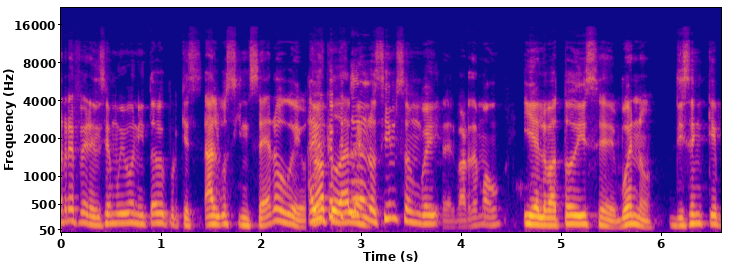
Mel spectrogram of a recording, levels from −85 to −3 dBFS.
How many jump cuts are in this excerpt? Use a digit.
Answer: 2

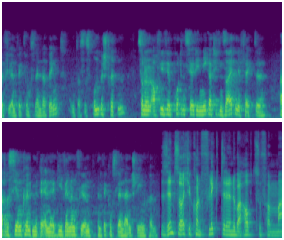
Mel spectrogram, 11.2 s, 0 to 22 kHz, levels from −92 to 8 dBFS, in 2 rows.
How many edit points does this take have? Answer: 1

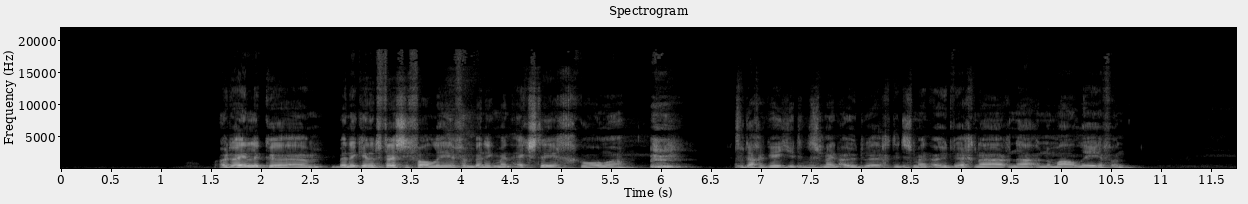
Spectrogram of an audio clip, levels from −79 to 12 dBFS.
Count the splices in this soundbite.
2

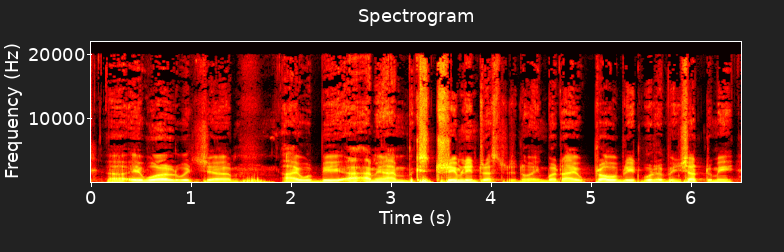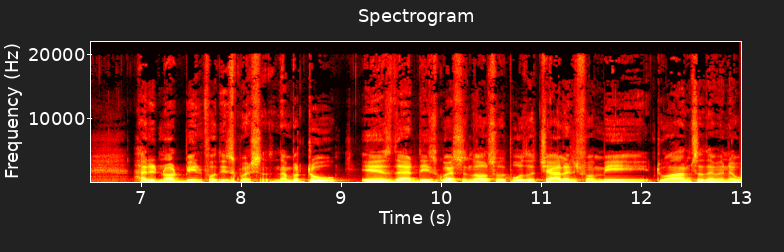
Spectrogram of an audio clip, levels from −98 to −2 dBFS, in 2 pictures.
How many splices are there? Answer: 2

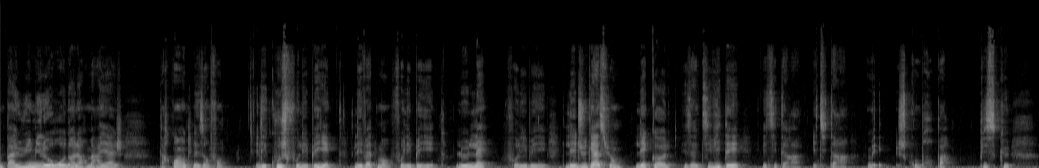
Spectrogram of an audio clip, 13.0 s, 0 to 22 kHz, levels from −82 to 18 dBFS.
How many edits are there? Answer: 2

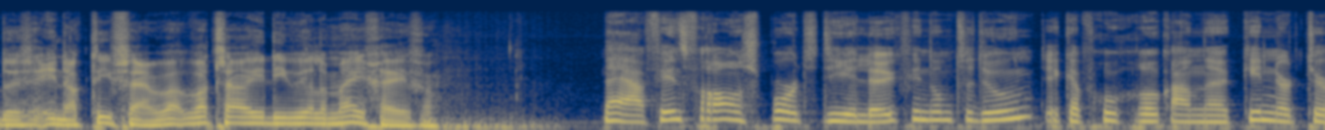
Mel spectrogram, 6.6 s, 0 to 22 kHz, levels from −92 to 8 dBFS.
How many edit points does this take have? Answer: 1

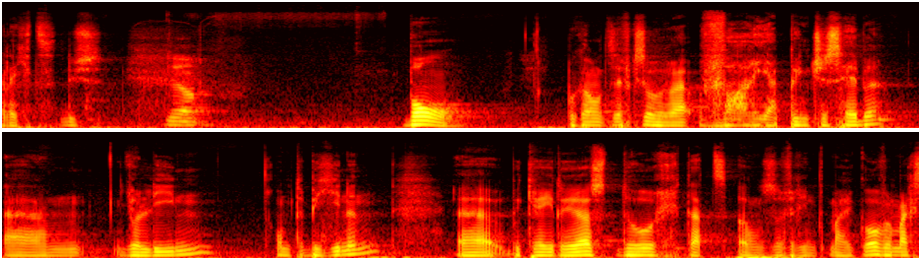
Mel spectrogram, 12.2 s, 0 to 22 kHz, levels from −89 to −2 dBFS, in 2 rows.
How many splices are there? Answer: 1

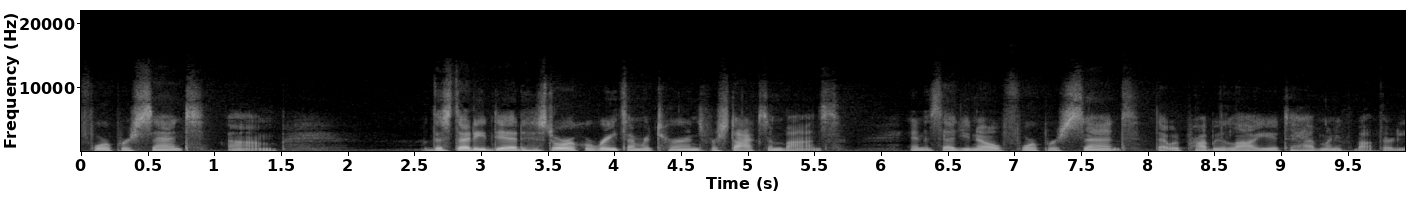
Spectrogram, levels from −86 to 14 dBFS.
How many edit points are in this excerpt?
1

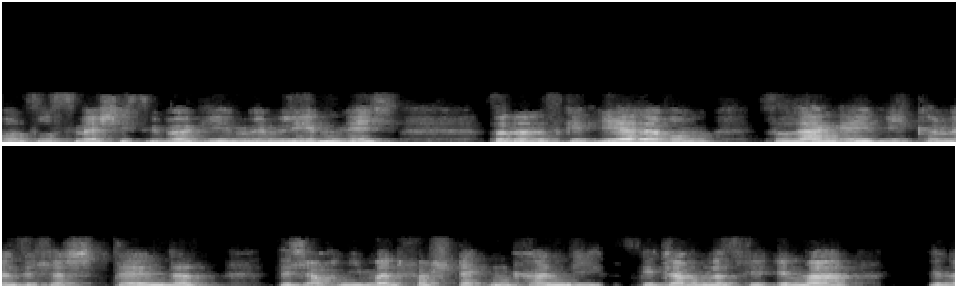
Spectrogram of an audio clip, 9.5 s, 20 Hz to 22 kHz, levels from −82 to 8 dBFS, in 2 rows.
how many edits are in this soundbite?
1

